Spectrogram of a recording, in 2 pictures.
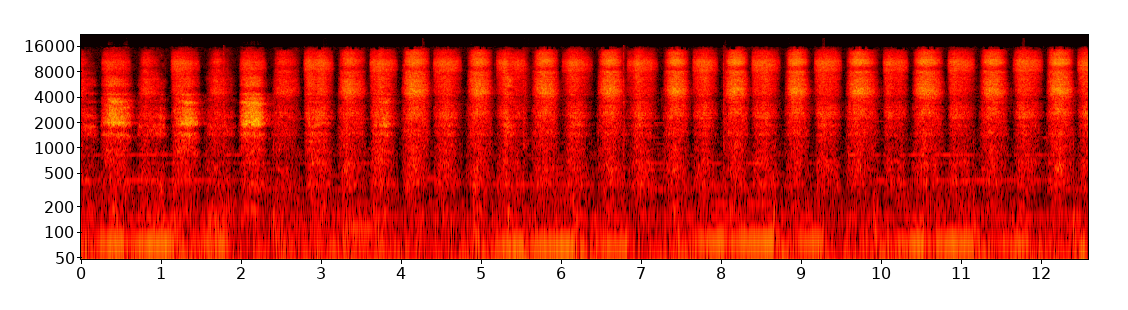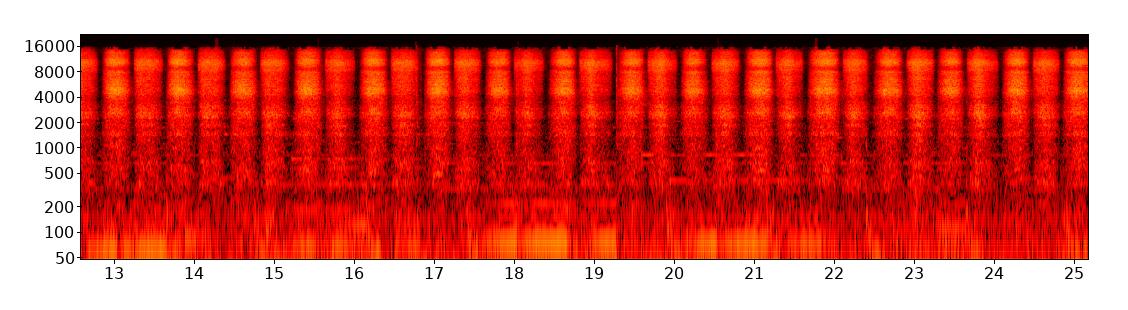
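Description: Rapid rhythmic pranayama breathing exercise, dozens of quick, sharp nasal inhales and exhales repeating evenly and close up, with no talking.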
